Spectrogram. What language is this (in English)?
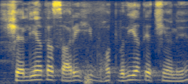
Punjabi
